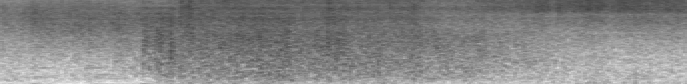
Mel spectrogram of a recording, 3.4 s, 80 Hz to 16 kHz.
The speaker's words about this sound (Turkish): Şimdi kuyruklarımızı bir kaşık gibi yapıp içlerine su dolduralım. Ve 3, 2, 1 gönder suyu.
